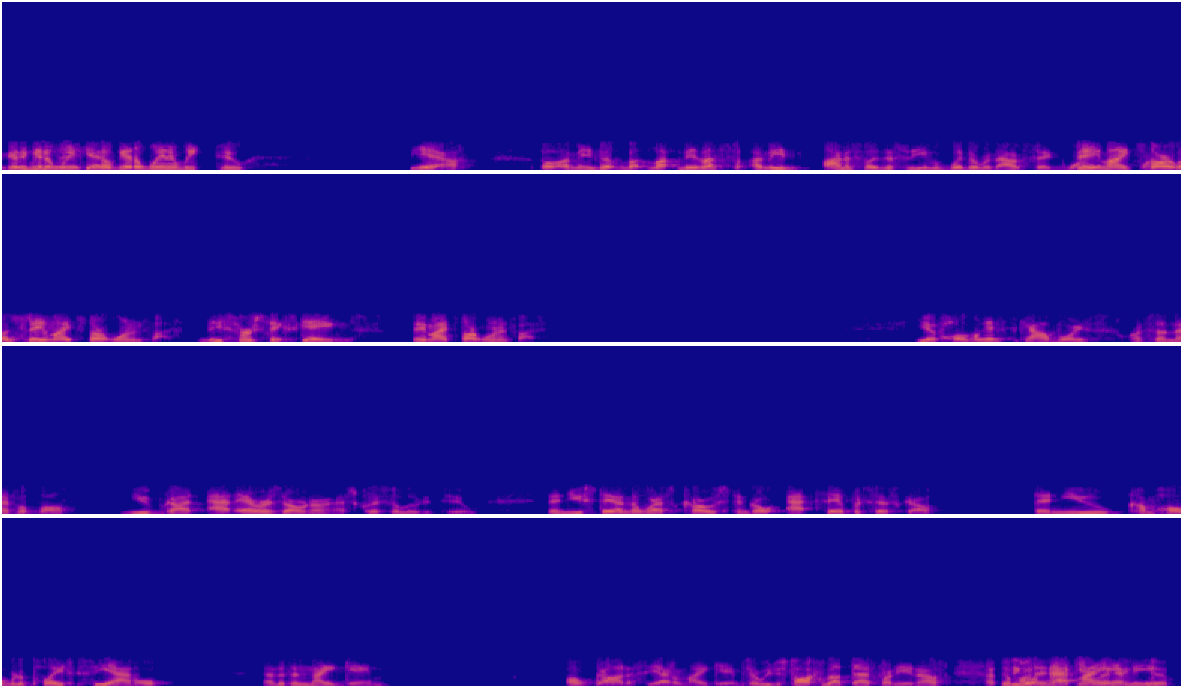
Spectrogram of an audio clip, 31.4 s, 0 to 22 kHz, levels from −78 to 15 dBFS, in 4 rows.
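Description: G.723.1 codec damage runs from start to finish: the speech is confined to roughly 250 Hz to 3.4 kHz and sounds muffled and hoarse, with smeared consonants. The heavy coding loss and slow-updating voice model fit a low bitrate around 6 kbit/s with 30 ms frames.

VoIP packet loss concealed by the speech codec occurs at 19.97 to 20.06 s, just after "you stay on the", and again at 29.99 to 30.03 s. Each gap points to a single lost 30 ms frame. The decoder filled it by extending its last pitch and filter at falling gain, leaving a brief fading smear of buzz or coloured noise, and the voice recovers only gradually after the gap.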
